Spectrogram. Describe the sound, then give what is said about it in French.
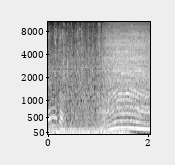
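A chainsaw engine, used for cutting softwood and thinning hornbeam and ash in a mountain forest for silviculture, drones loudly throughout, its pitch dipping and then climbing in a strong rev before settling into a steady high whine, with a rough, buzzing texture. “il faut aller en montagne, couper des résineux, faire de la silviculture”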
